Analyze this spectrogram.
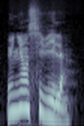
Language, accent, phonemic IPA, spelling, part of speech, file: French, France, /y.njɔ̃ si.vil/, union civile, noun, LL-Q150 (fra)-union civile.wav
- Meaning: civil union (legal relationship between a couple, same-sex or different-sex, in Quebec)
